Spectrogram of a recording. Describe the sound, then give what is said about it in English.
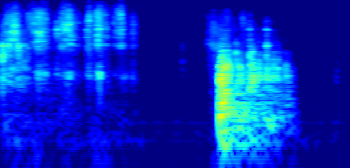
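Eight six-sided dice rattle and clatter across a hard surface in two bursts: a rapid scatter of clicks lasting about a second, then after a short pause a louder, denser tumble that quickly settles. “Oh, my dice went in.”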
